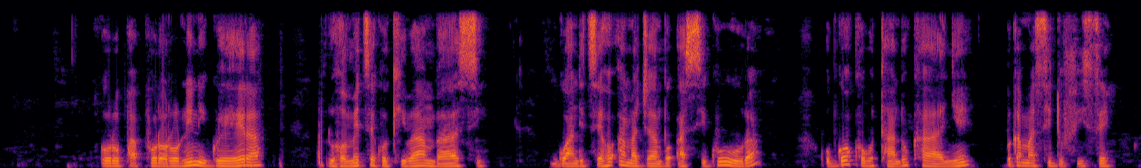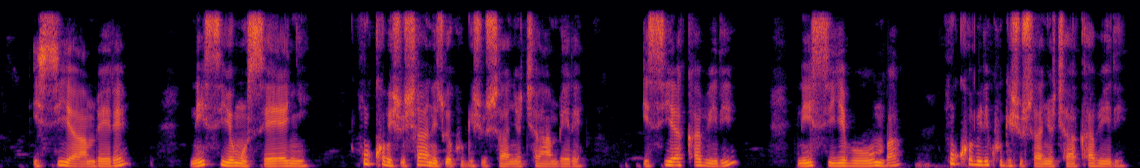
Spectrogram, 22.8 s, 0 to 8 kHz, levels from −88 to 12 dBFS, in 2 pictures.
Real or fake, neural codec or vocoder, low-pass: real; none; 7.2 kHz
